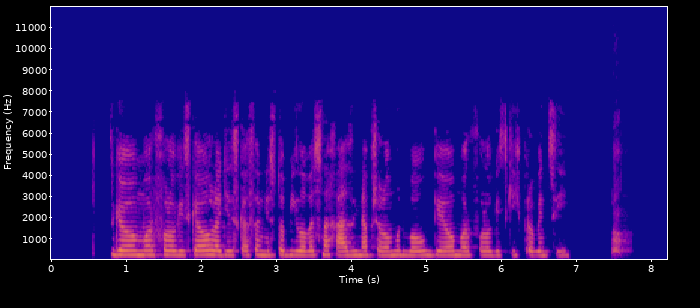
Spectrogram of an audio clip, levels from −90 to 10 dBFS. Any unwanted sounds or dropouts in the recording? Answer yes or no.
yes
